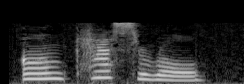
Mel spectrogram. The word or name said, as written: en casserole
